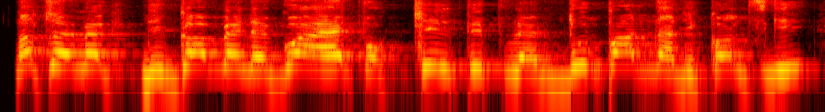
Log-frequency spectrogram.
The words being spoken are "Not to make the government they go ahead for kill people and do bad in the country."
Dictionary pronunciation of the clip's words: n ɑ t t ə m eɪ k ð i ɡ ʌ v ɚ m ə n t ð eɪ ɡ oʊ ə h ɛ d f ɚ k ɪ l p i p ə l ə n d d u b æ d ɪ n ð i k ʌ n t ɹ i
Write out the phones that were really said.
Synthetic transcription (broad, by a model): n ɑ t s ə m eɪ k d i ɡ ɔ v m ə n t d eɪ ɡ oʊ ə h ɛ d f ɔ k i l p i p ə l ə n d d u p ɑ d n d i k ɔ n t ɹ i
